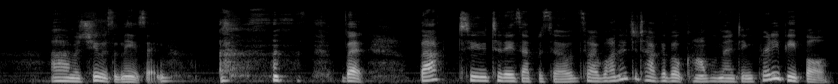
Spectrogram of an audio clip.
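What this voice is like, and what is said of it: Slightly off, strained voice. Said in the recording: “sorry for my voice because it's a little bit like off because I had way too much wine on Friday”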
